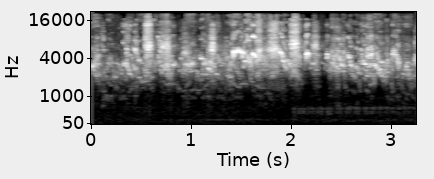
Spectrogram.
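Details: Breeding pair of pet budgerigars chattering nonstop, a dense stream of high, scratchy chirps and warbles with short bright whistled notes, faint low hum underneath.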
